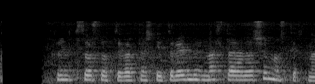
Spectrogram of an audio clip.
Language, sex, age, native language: Icelandic, female, 14, Icelandic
